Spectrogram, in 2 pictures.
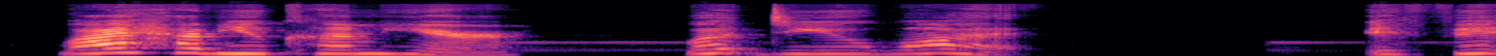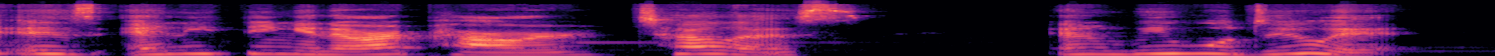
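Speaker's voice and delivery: trembling, quavering voice, wavering all through. Narrator reading a castle dweller calling down to a cat: trembling voice. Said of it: "said in a trembling voice".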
